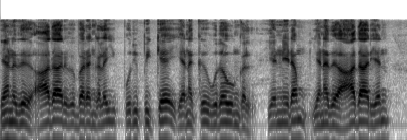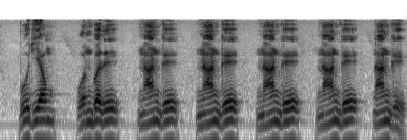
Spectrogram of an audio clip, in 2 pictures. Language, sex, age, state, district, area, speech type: Tamil, male, 60+, Tamil Nadu, Ariyalur, rural, read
